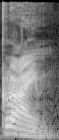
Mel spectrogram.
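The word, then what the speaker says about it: crime: কী করবো, ক করবো, সেই জন্য এখানে সির উচ্চারণ হচ্ছে ক। সি এল A double S, class, C আর আই এম ই, ক্রাইম।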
